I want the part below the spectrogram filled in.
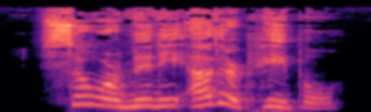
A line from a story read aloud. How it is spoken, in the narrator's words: snapped Miss Greeby, who had lost heavily at bridge on the previous night and spoke feelingly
